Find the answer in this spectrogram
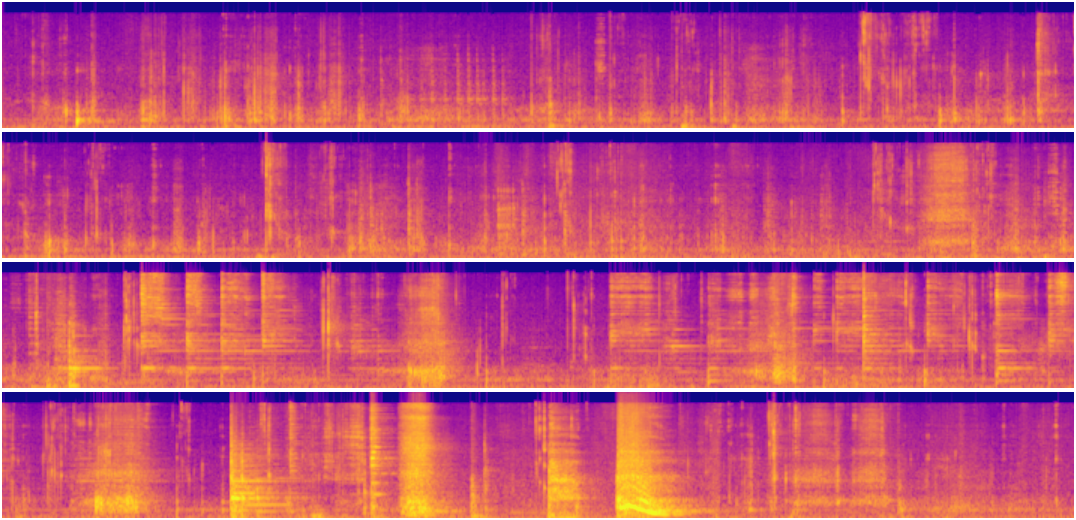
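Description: Close-miked eating sounds: chewing, lip smacks and finger licking, quiet at first and getting louder and more frequent in the second half, with the loudest wet smacks near the end.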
